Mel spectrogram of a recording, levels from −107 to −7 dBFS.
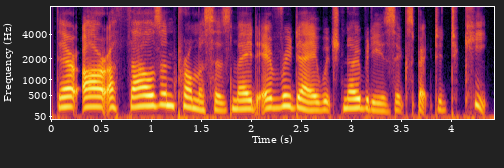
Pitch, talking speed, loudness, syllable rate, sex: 200 Hz, 190 wpm, -16 LUFS, 6.0 syllables/s, female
